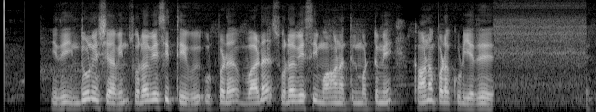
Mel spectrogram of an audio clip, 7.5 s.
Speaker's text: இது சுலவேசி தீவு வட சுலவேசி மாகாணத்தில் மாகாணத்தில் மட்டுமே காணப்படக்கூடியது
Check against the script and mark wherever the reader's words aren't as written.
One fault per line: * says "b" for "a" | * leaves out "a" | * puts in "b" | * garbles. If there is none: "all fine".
* puts in "இந்தோனேசியாவின்"
* puts in "உட்பட"
* leaves out "மாகாணத்தில்"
